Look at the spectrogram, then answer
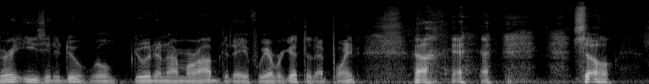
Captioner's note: Adamus chuckles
